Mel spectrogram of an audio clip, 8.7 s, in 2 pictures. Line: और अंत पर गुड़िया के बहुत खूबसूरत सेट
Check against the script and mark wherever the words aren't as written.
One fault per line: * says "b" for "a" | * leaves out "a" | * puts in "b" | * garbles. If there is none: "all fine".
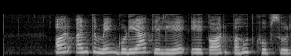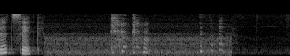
* says "में" for "पर"
* puts in "लिए एक और"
